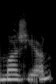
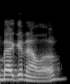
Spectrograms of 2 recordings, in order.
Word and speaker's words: Manganiello: love, like, I mean, How do you pronounce his last name? Joe Maggiano?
